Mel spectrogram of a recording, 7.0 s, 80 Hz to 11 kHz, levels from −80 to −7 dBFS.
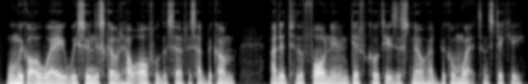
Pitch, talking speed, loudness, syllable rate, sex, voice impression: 120 Hz, 215 wpm, -19 LUFS, 6.7 syllables/s, male, masculine, adult-like, slightly dark, slightly calm, slightly friendly, kind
